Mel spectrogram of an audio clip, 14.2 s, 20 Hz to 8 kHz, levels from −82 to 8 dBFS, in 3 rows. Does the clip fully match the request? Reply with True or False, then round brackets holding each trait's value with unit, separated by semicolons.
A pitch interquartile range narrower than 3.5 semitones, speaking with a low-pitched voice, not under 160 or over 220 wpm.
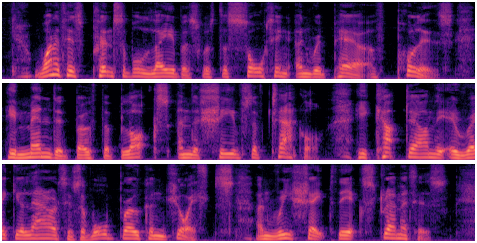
False (2.8 semitones; 130 Hz; 150 wpm)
